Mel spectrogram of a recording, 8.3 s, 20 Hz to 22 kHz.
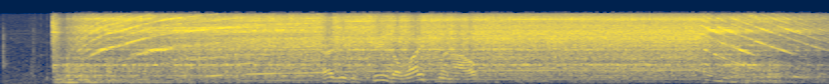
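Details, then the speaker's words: Miter saw powered by a Belttt 1000-watt pure sine wave inverter on three lead-acid starter batteries with solar charging: motor spins up with a wavering whine that sags and wobbles before settling as the inverter fans kick in; the saw struggles at the inverter's limit. "I also have a miter saw. Let's see, has a little struggling with this here."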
